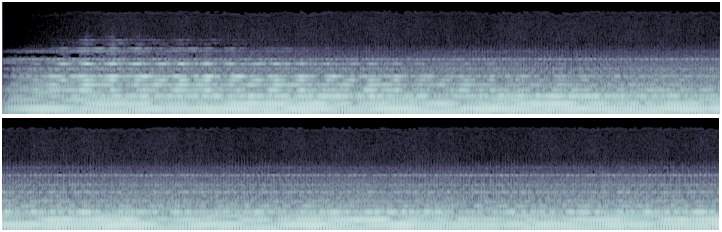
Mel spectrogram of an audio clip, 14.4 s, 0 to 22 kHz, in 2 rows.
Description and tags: Custom pad I created using TAL Sampler.
C2, sample, pad, synthesizer, synth, single-note, loop, ambient, atmosphere, electronic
